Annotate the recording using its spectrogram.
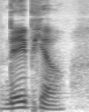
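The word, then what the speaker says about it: Napier: 주판이 있고 그 이름을 어떻게 발음하는지 모르겠는데 네비어스 본 네, 네비언가요? 네이비어? 뭐야? – 아 네이비어 그 네이피어. 네이피어? 그 로그 만든 사람 있잖아요.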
